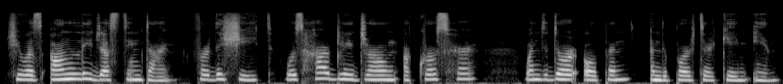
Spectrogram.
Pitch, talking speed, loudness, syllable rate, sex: 215 Hz, 175 wpm, -17 LUFS, 4.3 syllables/s, female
